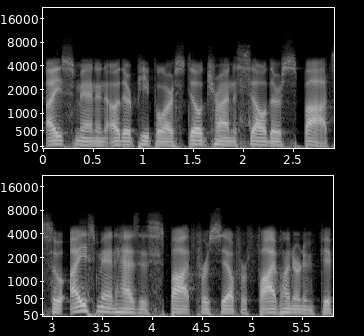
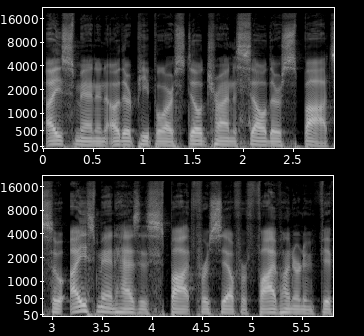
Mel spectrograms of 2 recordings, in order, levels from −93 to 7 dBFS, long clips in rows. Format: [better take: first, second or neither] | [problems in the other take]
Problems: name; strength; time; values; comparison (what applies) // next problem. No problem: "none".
second | muffled; slightly; fading above 4 kHz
